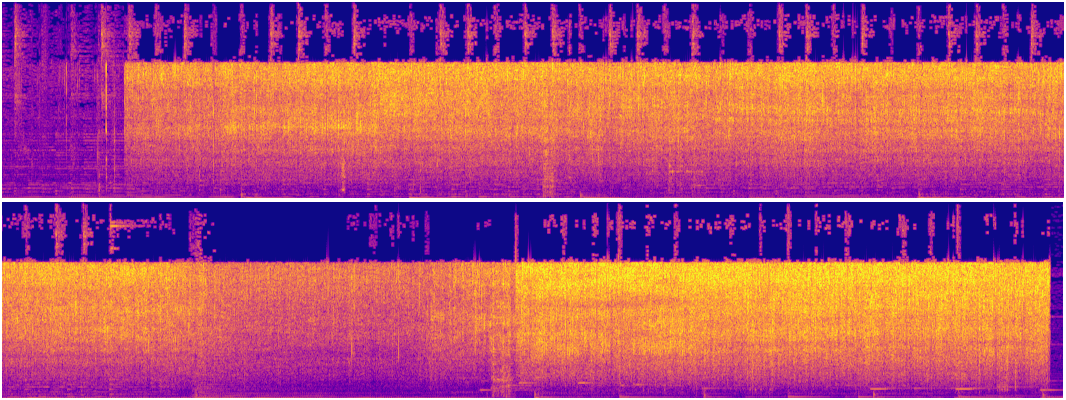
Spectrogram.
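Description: Steaks and potato patties sizzling in a perforated steel grill pan over a wood-and-charcoal fire. The frying hiss sets in shortly after the start and grows louder about two-thirds of the way through, with background music underneath.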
